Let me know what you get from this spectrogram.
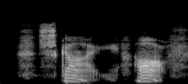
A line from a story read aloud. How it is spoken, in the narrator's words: he said, keeping his voice low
